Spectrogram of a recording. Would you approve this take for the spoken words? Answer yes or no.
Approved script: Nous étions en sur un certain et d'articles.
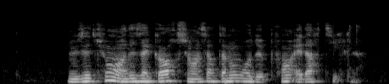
no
